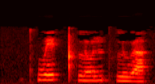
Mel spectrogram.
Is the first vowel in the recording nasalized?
no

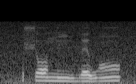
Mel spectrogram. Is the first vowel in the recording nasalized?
no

